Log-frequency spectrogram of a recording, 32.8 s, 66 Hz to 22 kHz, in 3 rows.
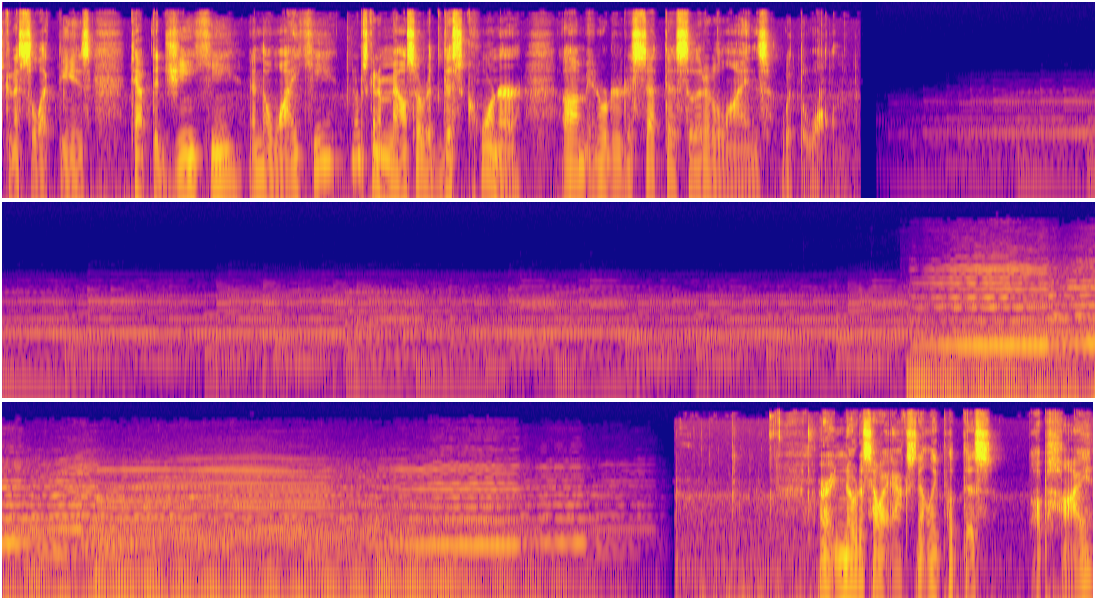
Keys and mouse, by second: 7.2 click, 8.5 g, 9.5 g, 9.7 e, 11.5-20.8 typing, 11.9 shift+click, 13.8 click, 15.0 click, 15.9 click, 16.8 click, 17.7 click, 19.7 click, 21.9 Tab, 22.1 shift+middle click, 22.6-27.5 typing, 22.9 Tab, 23.1 click, 23.8 click, 24.3 click, 24.7 click, 25.9 click, 27.1 click, 27.8 middle click, 27.9 click, 28.1 middle click, 28.4 middle click, 29.6 middle click.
